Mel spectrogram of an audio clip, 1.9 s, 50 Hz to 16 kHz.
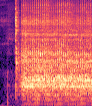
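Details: Second-hand Clarke 16" scroll saw after cleaning, new blade and table set to 0: switches on into even, fast buzzing chatter, steady pitch, no knocks or scraping; runs smoothly.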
